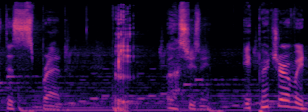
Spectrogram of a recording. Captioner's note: burpy Interruption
